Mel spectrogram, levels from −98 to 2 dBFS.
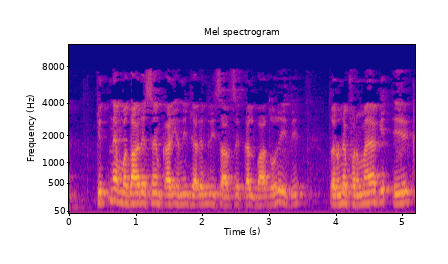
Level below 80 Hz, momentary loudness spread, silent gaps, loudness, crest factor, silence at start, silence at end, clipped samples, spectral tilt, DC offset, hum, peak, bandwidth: -72 dBFS; 9 LU; none; -24 LUFS; 18 dB; 0 s; 0 s; under 0.1%; -6.5 dB/octave; 0.1%; none; -6 dBFS; 8 kHz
